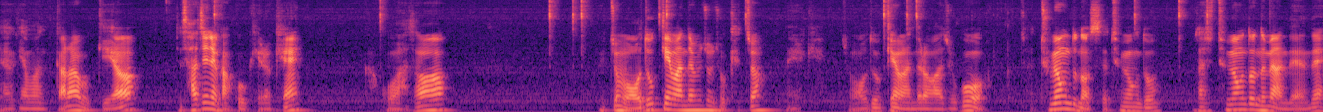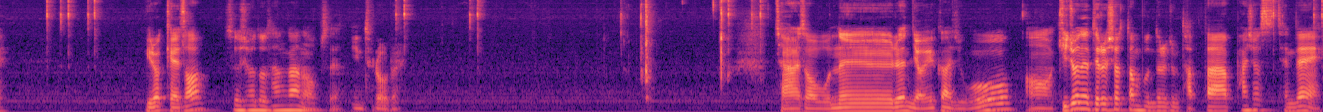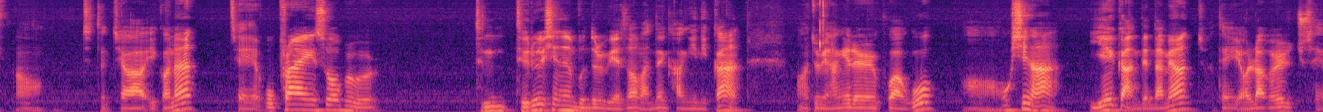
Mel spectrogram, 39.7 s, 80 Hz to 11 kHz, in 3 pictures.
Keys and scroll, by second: 3.0 s, 10.2 ctrl+z.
